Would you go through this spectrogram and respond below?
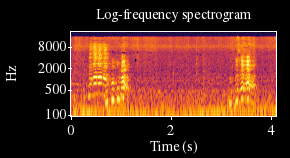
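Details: Goat suffering from a navel infection and stiffened legs, being treated with antibiotics, gives two quavering, nasal bleats close together, then a third bleat about three seconds later, over low background noise.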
